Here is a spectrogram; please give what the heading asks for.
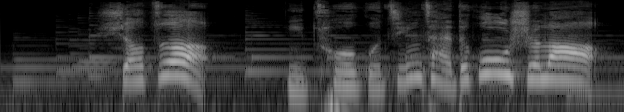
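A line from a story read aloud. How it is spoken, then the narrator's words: Loud shout. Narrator (Chinese): 那只兔子大声的喊道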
